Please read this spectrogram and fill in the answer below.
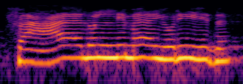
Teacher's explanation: يحصل ادغام، ادغام كامل بدون غنة، وننطق مع بعض الكلمة دي، فعال لما، شوف فعال لما يريد، شوف فعال لما، ما فيش غنة.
